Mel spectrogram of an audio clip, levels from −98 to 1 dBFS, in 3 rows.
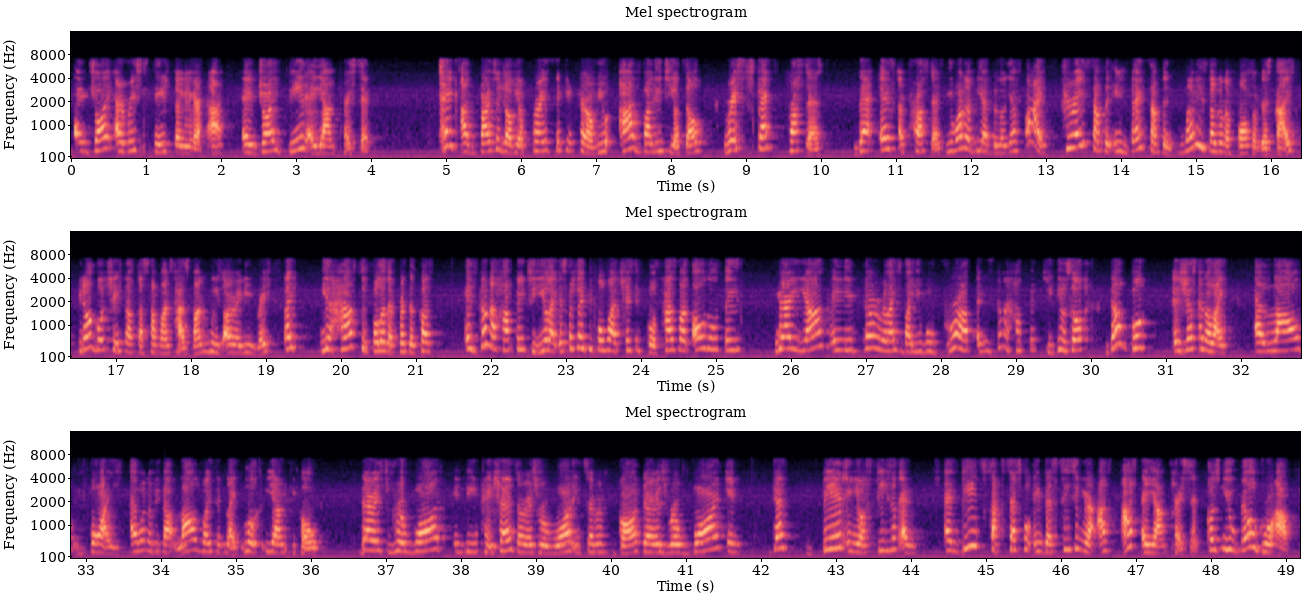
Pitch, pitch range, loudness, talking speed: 270 Hz, 230-315 Hz, -20 LUFS, 205 wpm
